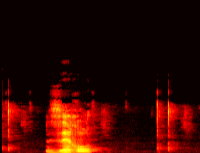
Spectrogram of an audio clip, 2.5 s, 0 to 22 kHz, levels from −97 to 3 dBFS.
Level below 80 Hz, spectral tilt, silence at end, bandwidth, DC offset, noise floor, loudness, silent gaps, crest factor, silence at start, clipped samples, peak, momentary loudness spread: -80 dBFS; -2 dB/octave; 1.3 s; 9.4 kHz; under 0.1%; -76 dBFS; -22 LUFS; none; 22 dB; 0.6 s; under 0.1%; -4 dBFS; 21 LU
